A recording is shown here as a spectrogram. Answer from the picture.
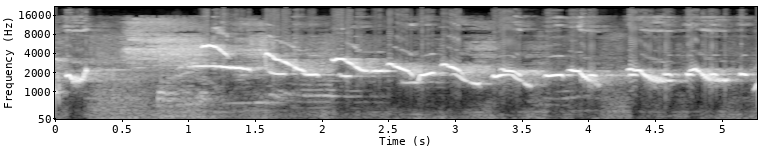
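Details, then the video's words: Kacer, the oriental magpie-robin, singing a lure song; after a brief noisy burst, a series of clear whistles each swoops sharply downward, repeated in quick succession with short gaps. "ISIAN PANCINGAN BURUNg KACER//🐦KACER GACORR"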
